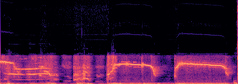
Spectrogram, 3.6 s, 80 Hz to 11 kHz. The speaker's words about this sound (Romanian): Ia, dă un play. Auzim cum țipă lumea. Ce e interesant e că e updatat permanent și uite, am zeci, sute de țipete urcate acum 3 secunde, acum 2 secunde, acum 1 secundă. Ia, fiți atenți aici, că dăm un țipăt.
